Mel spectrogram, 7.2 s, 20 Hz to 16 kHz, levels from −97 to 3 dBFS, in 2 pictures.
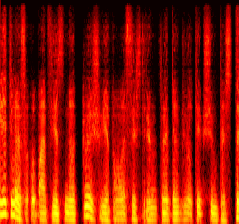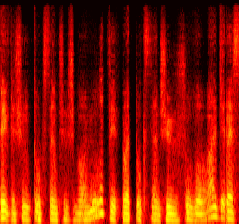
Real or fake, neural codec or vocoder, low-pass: fake; codec, 44.1 kHz, 0.9 kbps, DAC; 14.4 kHz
